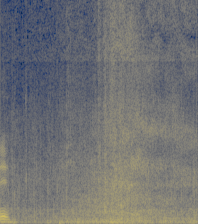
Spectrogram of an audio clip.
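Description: Hard, steady rain roars near a bus stand, a constant rushing wash that swells slightly toward the end with no break.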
